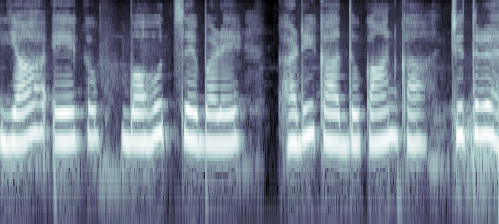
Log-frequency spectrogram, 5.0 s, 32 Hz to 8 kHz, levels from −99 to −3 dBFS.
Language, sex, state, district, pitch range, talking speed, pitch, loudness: Hindi, female, Jharkhand, Palamu, 235-275 Hz, 120 wpm, 245 Hz, -15 LUFS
